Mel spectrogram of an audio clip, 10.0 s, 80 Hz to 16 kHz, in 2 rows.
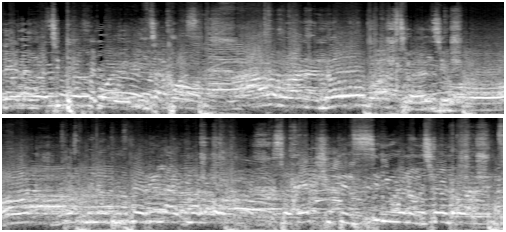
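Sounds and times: hip-hop beat: 0:00.0 - 0:10.0
person rapping through a microphone: 0:00.0 - 0:10.0.

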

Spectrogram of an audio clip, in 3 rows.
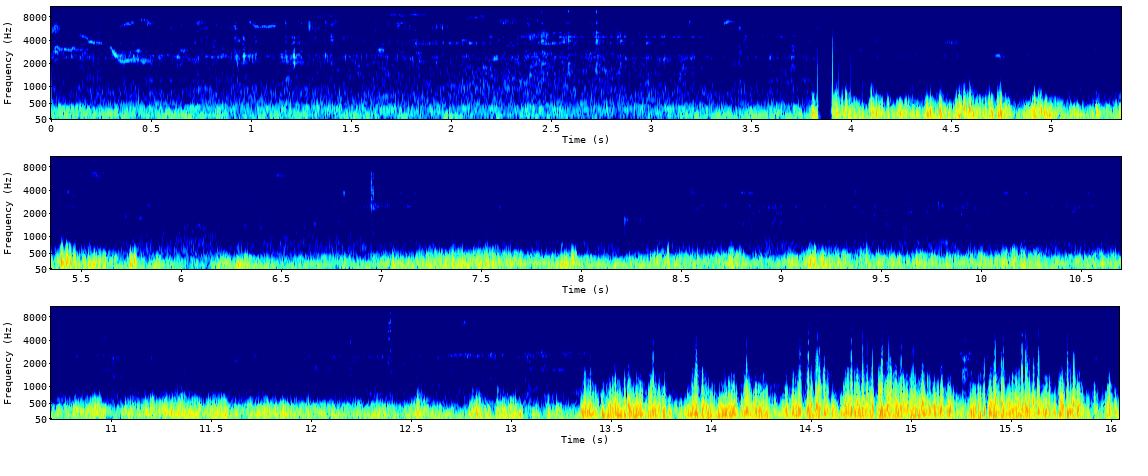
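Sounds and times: bicycle rattling over path: 0:00.0 - 0:16.0
wind on microphone: 0:00.0 - 0:16.0.

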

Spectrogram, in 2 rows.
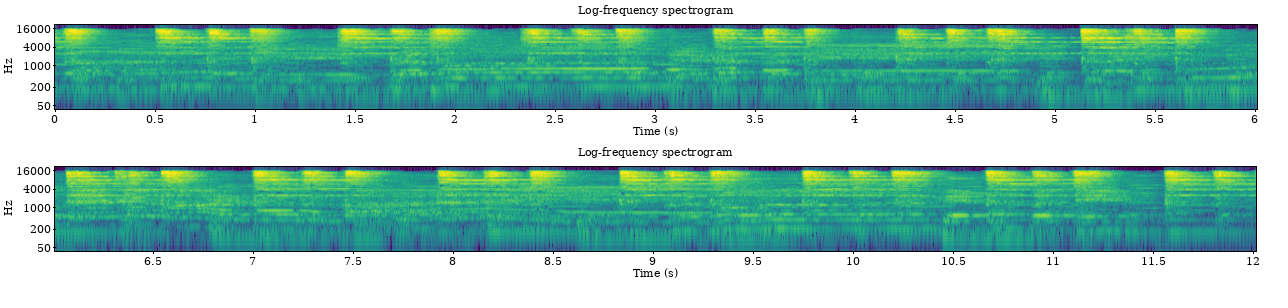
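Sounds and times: man chanting into a microphone: 0:00.0 - 0:11.6
steady percussion beat: 0:00.0 - 0:12.0.

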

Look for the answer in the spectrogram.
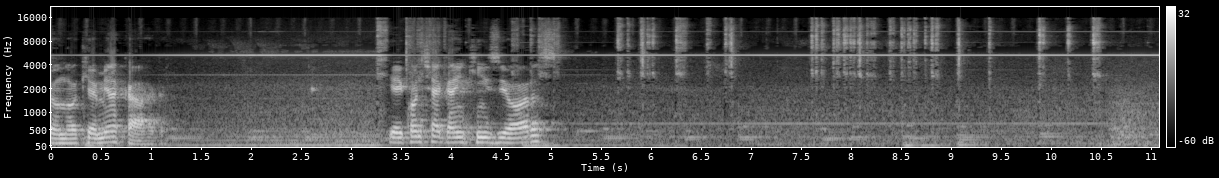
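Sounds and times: multimeter continuity beep: 0:00.0 - 0:11.0
soft background music: 0:00.0 - 0:11.0.

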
